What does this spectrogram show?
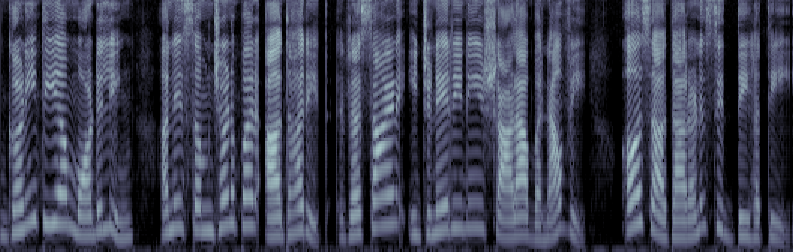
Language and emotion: Gujarati, neutral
